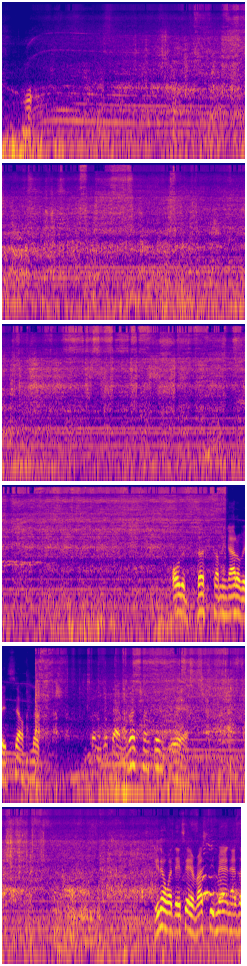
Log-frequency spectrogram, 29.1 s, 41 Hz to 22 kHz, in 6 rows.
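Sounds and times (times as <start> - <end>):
pressure washer water jet hissing: 0.0 - 29.0
pump motor humming: 0.0 - 29.0.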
